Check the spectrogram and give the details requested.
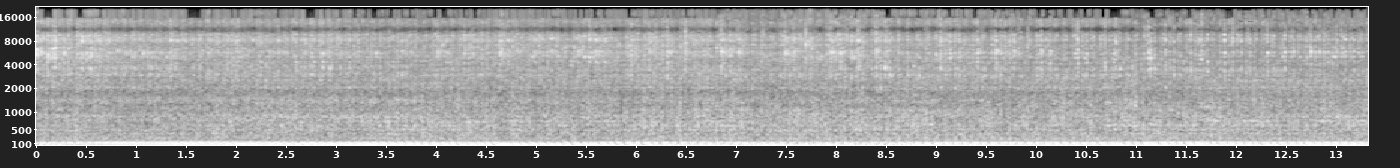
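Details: Farmall A tractor, revived after sitting over 10 years with new radiator, fan, belts and hoses; low, steady thumping idle, even firing, no misses or knocks; normal idle.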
